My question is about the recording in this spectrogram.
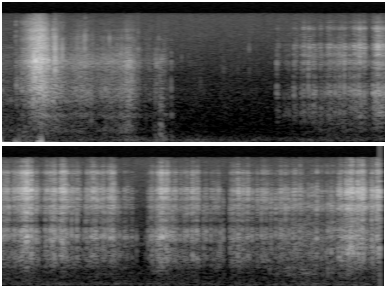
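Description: Rustling and scraping handling noise from a small camera moved about close to grass and a foam model plane. There is a sharper scrape just after the start and a short lull near two seconds in.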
